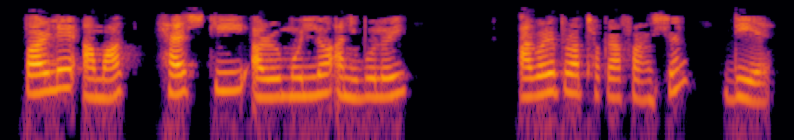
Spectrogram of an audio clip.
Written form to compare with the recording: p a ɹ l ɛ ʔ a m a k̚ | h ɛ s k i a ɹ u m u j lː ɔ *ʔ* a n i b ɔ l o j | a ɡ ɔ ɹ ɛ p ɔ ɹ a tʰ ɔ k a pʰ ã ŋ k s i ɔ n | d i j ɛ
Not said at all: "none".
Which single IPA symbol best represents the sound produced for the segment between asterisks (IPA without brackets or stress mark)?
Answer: ʔ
